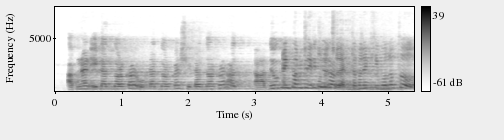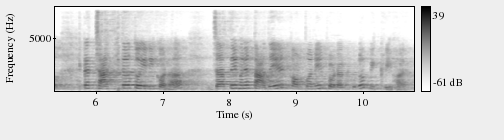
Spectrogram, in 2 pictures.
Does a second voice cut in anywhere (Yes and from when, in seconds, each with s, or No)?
Yes, from 3.5 s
